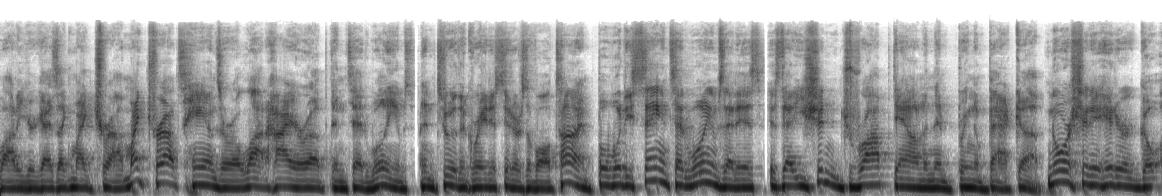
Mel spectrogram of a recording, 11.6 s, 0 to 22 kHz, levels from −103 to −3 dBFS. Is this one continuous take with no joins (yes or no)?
yes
